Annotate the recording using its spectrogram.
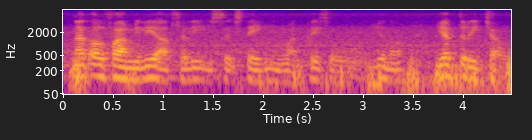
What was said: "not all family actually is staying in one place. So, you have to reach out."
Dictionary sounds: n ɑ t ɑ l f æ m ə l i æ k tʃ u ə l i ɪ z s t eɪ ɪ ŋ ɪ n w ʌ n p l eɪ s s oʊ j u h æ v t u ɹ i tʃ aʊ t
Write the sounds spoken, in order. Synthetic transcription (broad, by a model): n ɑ t ɑ l f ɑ m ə l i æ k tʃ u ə l i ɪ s s t eɪ ɪ ŋ ɪ n w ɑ n p l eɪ s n oʊ j u h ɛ f t u ɹ i tʃ aʊ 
